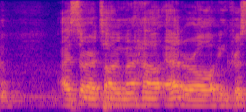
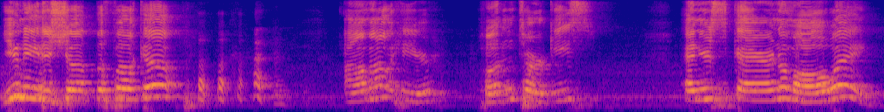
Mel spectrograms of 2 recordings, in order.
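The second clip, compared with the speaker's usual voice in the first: slow, high-pitched hunter voice; irate hunter; 11 semitones higher, slower than usual. Retold or imitated. Turkey hunter scolding the runner, slow high complaint. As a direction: scold slowly in a high put-on voice. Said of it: "points at me and says".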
